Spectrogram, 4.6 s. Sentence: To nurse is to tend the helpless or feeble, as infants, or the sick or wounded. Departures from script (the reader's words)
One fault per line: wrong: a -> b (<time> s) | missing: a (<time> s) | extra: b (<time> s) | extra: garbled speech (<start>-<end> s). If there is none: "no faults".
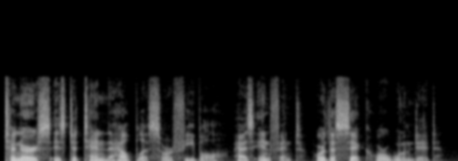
wrong: infants -> infant (2.5 s)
